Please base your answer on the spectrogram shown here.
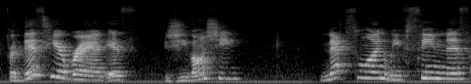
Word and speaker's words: Givenchy: we've already seen it givenchy givenchy it's not javinci it's not gavin chi it's g very french very you know very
